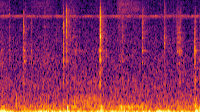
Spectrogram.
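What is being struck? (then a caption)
Graphite composite tennis racket frame. Long fingernails tap the hollow graphite composite frame and throat of a tennis racket decorated with rhinestones. They make quick, sharp, dry clicks that die away almost instantly, heard over a steady low hum.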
